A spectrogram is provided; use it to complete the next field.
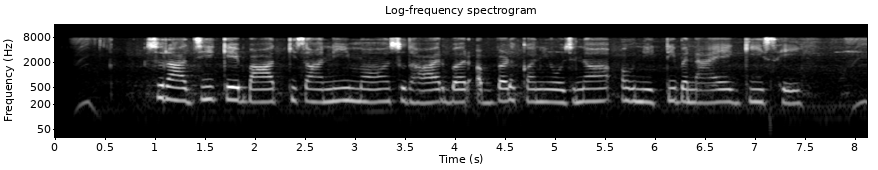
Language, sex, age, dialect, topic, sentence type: Chhattisgarhi, female, 18-24, Western/Budati/Khatahi, agriculture, statement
